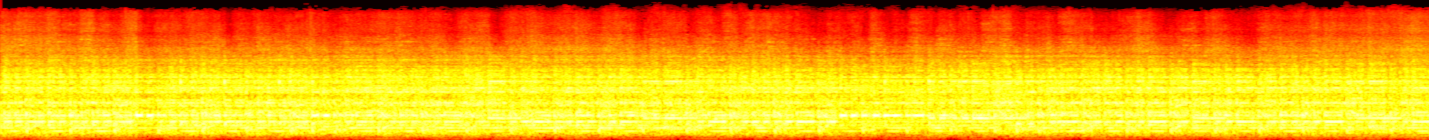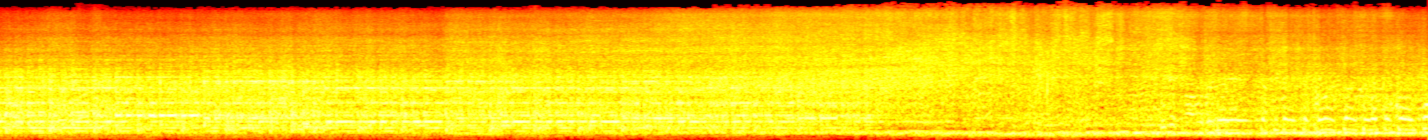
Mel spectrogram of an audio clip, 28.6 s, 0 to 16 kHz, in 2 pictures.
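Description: A full field of motocross bikes held at high revs at the start gate, a dense, steady drone of many engine notes together. About 23 seconds in, the sound changes to rising and falling engine notes as the bikes launch and race away.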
